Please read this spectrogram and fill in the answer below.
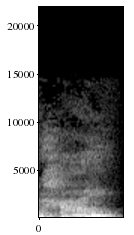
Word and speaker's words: high: Or it can be silent, as in the word high.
